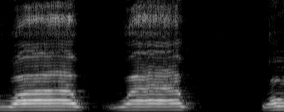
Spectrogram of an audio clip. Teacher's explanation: ওয়াও, ওয়াও, ওয়াও আমরা দুই ঠোঁট হইতে উচ্চারণ করব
